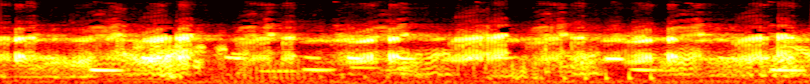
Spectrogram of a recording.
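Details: Frogs croaking in a dense chorus: overlapping rattling croaks with short whistled notes at a steady middle pitch, pulsing several times a second with no other sounds.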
